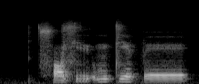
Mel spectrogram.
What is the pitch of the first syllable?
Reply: low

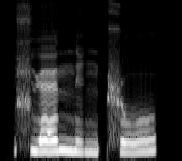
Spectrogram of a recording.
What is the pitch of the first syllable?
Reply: rising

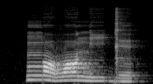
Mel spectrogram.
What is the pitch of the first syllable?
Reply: falling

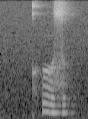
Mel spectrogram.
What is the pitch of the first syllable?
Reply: falling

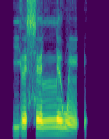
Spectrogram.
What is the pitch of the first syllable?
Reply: high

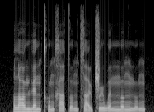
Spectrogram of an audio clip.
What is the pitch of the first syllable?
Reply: high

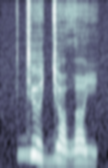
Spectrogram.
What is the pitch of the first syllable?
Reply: falling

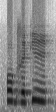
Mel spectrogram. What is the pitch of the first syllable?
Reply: falling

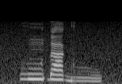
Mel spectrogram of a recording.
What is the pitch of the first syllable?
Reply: high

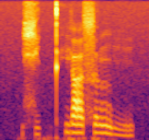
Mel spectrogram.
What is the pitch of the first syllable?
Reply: low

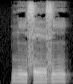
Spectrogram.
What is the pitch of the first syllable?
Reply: low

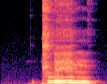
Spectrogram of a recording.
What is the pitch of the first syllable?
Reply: falling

